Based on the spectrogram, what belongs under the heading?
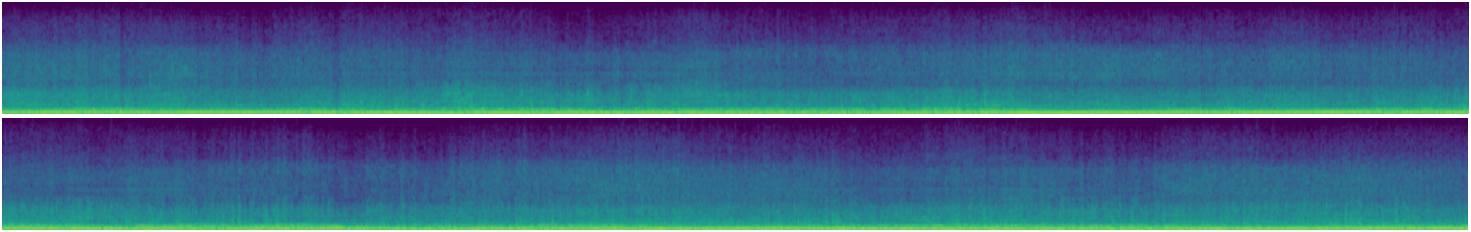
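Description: Sport motorcycle engine at racing speed, heard from the bike itself, its pitch rising and falling again and again as it accelerates, shifts gear and slows for corners, with a steady rush of wind on the microphone.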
